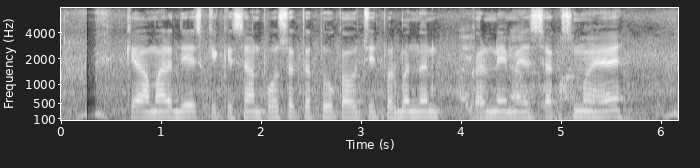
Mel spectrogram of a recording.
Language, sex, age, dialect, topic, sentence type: Hindi, male, 25-30, Marwari Dhudhari, agriculture, statement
